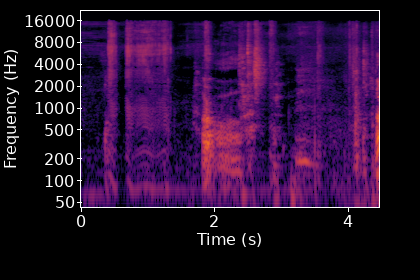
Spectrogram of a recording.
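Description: Large dog growling in a few irregular stretches, the loudest starting about two seconds in and lasting nearly a second.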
